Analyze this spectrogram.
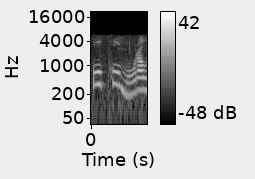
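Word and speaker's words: bo po mo: 이것도 이름은 BPM이 아니라 요걸 합해서 뽀포모라고 읽으시는 거예요. 아셨죠?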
